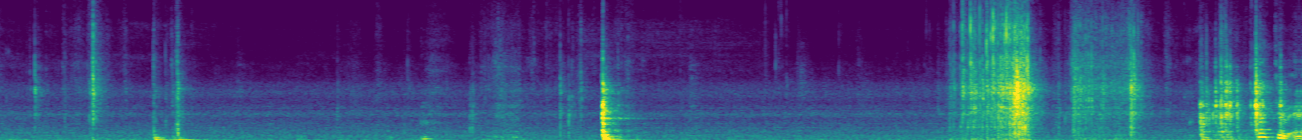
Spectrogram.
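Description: A deck of cards being shuffled at a table, with scattered soft clicks and taps followed by two short, crisp riffling bursts, all faint and close.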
